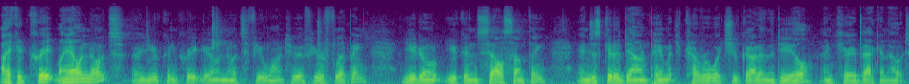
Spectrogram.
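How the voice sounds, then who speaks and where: At a very fast pace, a man talks in a dark, mellow tone with fairly even intonation. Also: medium pitch for a man. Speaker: real estate investor presenting to a meetup. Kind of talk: presentation. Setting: meetup group presentation. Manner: halting, many fillers.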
